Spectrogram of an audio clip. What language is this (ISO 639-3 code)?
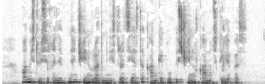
kat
